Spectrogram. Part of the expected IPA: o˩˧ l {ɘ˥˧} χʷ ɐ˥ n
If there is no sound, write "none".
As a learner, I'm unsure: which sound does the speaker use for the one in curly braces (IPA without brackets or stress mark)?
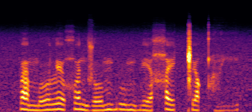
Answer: ɘ˥˧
